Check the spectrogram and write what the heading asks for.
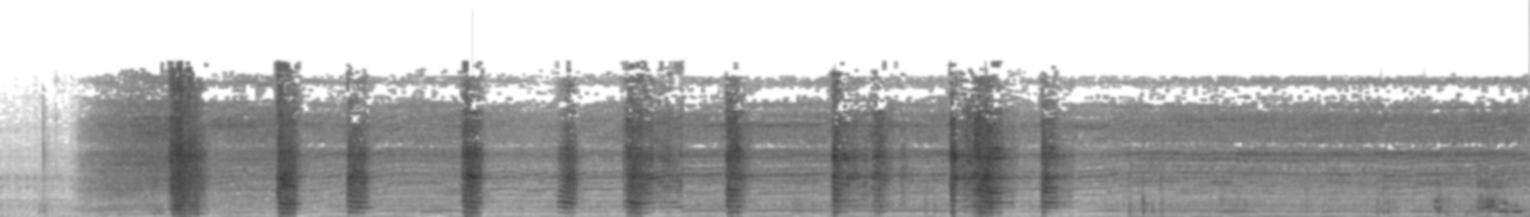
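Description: Electric milkshake blender starting about a second in and running steadily through a thick mix of ice cream, milk and chocolate syrup. About a dozen sharp knocks come over the next nine seconds, then stop while the motor keeps running.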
